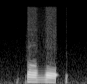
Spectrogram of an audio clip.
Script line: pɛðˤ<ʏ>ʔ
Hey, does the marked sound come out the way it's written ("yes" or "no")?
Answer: yes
